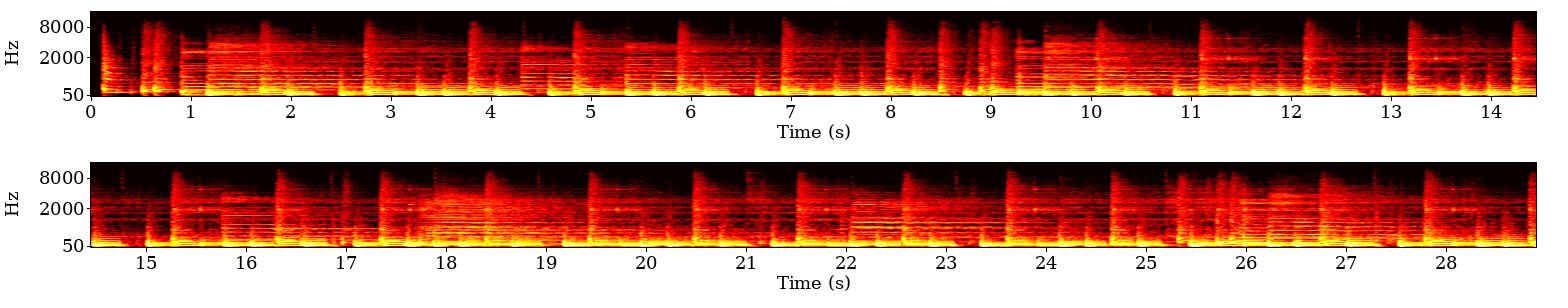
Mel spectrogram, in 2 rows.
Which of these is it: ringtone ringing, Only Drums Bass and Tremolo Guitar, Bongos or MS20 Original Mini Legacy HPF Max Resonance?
Only Drums Bass and Tremolo Guitar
